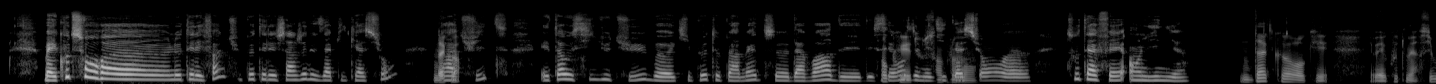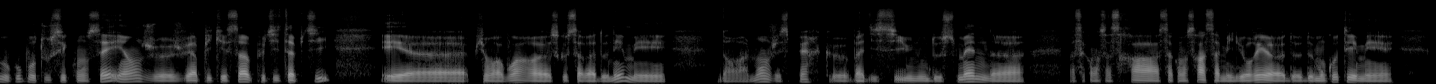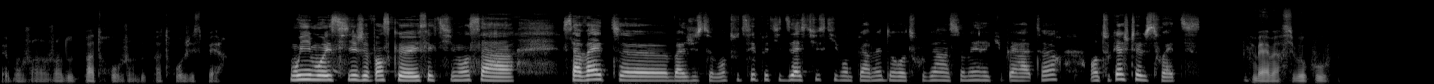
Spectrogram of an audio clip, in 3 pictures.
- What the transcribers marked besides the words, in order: none
- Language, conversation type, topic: French, advice, Comment puis-je optimiser mon énergie et mon sommeil pour travailler en profondeur ?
